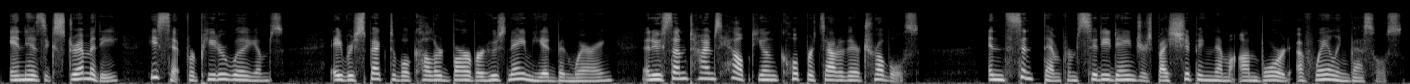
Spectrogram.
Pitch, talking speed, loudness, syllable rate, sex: 200 Hz, 180 wpm, -19 LUFS, 5.4 syllables/s, female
